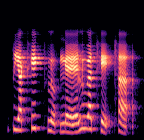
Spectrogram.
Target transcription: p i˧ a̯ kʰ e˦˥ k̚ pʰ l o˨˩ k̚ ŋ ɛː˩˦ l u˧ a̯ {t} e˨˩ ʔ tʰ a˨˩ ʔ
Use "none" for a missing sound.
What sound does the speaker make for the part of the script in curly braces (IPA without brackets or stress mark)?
tʰ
